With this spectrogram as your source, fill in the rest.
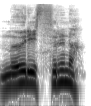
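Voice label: Voice heal, Japanese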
